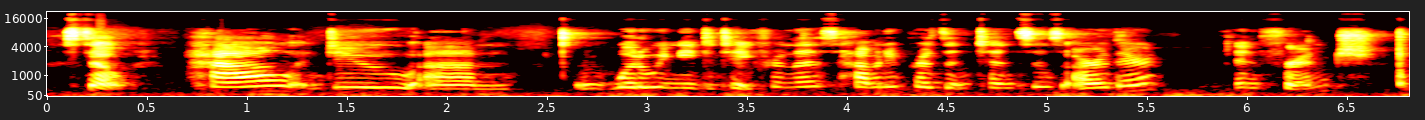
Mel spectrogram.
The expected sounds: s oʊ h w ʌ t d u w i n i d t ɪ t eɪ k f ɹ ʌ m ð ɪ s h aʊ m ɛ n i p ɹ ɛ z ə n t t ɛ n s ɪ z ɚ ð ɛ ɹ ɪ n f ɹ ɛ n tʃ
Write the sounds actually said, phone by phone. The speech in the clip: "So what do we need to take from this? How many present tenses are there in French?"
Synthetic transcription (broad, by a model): s oʊ h w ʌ t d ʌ w i n i d t ɪ t eɪ k f ɹ ʌ m ð ɪ s h aʊ m ɛ n i p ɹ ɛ z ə n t t ɛ n s ɪ z ɚ ð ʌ ɹ ɪ n f ɹ ɛ n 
